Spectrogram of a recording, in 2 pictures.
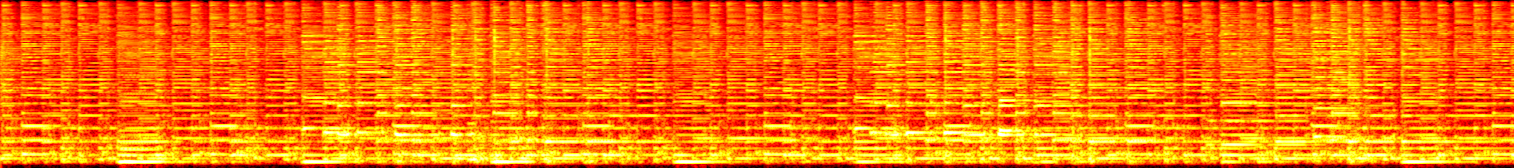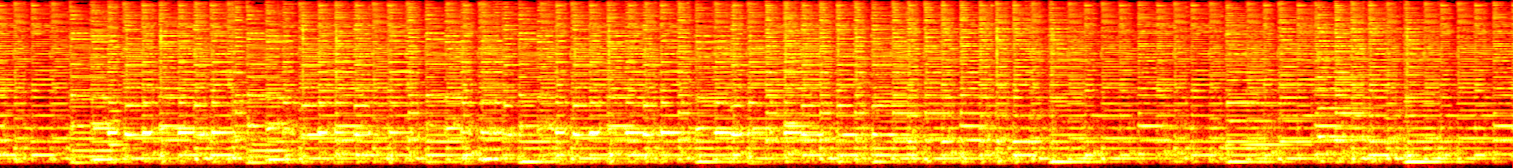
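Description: Italian one-manual harpsichord built by Lorenzo Bizzi, played solo: a dance piece with a low bass note recurring about every two seconds under busier notes above.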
